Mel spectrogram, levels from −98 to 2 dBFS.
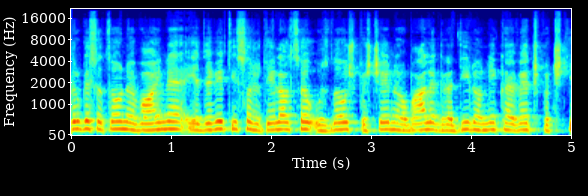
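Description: Nothing stood out on listening to this speech recording.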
